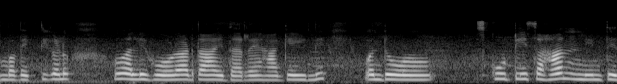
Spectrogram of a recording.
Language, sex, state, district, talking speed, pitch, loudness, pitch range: Kannada, female, Karnataka, Bangalore, 115 wpm, 225 Hz, -18 LUFS, 215-240 Hz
